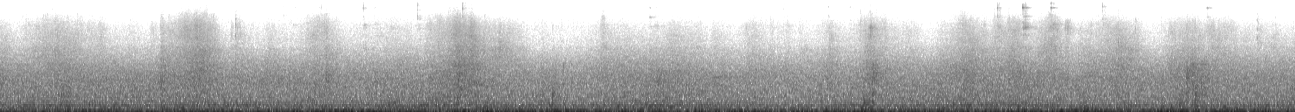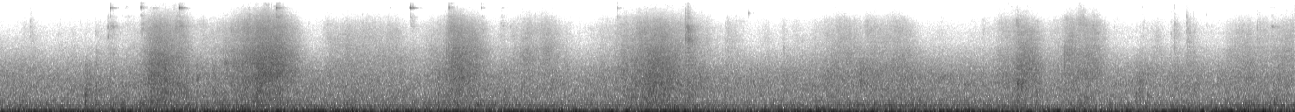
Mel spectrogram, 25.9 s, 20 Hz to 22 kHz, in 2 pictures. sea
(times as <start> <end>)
8.2 25.9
